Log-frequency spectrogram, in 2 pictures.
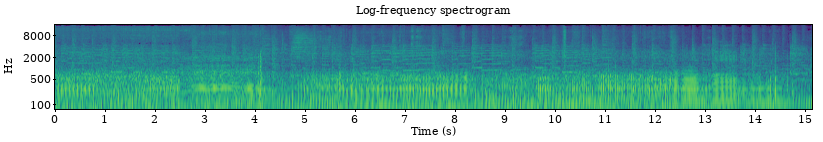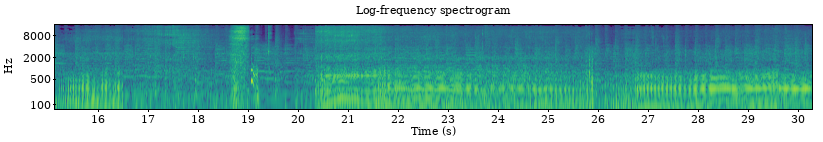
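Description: Music over motorcycle engines, including the Honda Grom being ridden, revving up and down. There is a brief quieter stretch a little past halfway, then a rev rises again.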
